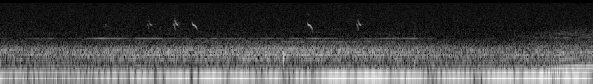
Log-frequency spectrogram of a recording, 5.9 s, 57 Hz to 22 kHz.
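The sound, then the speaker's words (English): A few short, high 'kip' calls of a wild type 2 crossbill, spaced irregularly over a steady low rumble of traffic or engine noise. No one speaks. “Bird's not calling very much, but that is him, the wild bird, type 2 there.”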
